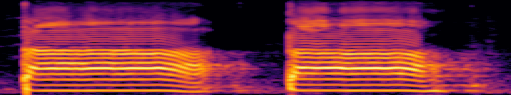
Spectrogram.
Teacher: تا اس کا مخرج ہے زبان کی نوک اوپر والے دانتوں کی جڑوں سے لگے تو تا پڑھا جاتا ہے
